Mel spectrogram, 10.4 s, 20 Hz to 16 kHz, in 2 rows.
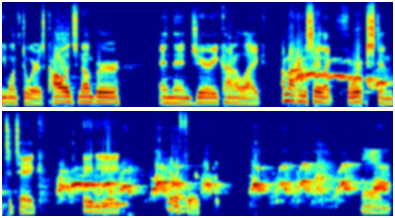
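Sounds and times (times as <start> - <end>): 
speech: 0.0 - 8.1, 10.0 - 10.4
two dogs barking frantically: 3.9 - 10.4.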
